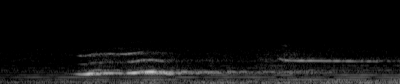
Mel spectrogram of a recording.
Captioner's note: whale bellows; whale whistles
